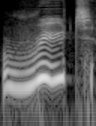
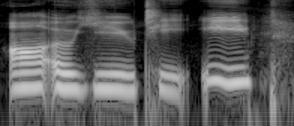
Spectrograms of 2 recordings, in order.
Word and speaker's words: route: little bit awkward because in British English we pronounce route R as in R o ute as route but that can also sound like route as in our oo team so from now on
